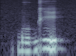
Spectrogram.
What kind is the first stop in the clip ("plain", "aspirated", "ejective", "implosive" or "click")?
implosive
